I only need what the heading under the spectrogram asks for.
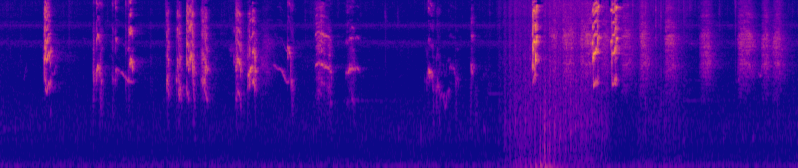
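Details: Lovebirds chirping: short sharp high chirps and downward-sliding squeaks scattered through the first five seconds, then a brief burst of rustling or flapping noise with a few more chirps.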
